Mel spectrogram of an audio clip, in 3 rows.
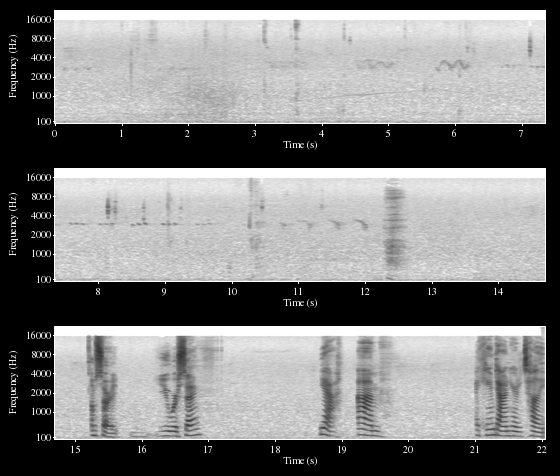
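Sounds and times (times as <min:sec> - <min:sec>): small birds chirping: 0:00.0 - 0:13.1
low steady hum: 0:00.0 - 0:22.0.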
